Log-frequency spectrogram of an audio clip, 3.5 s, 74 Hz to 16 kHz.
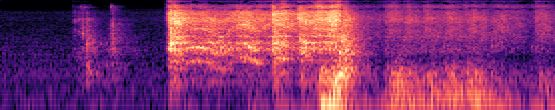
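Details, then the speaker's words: SSV engine after a CNC cylinder head swap and new 160°F (71°C) thermostat, first start-up: starter whirs about a second, catches, settles to steady idle with one brief blip; normal start. "Engine is all dressed up. We're about to start it up for the first time."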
